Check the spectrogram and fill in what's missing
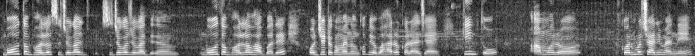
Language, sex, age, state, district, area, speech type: Odia, female, 18-30, Odisha, Rayagada, rural, spontaneous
